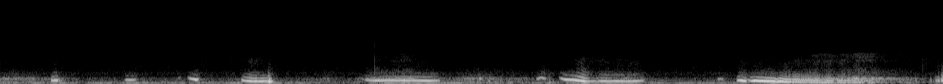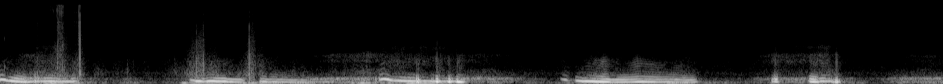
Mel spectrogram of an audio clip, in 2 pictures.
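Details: House cat Madoka, a Maine Coon, snoring in its sleep beside its owner, phone-recorded: deep, humming snores with falling tones, about one every two seconds, plus a couple of sharp clicks.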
